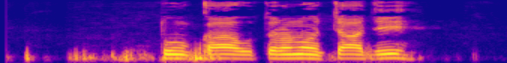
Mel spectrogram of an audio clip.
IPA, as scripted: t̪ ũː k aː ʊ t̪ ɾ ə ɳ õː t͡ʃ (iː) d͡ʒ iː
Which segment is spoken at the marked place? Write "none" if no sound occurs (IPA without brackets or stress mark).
aː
